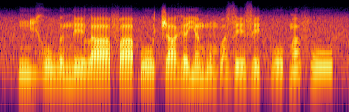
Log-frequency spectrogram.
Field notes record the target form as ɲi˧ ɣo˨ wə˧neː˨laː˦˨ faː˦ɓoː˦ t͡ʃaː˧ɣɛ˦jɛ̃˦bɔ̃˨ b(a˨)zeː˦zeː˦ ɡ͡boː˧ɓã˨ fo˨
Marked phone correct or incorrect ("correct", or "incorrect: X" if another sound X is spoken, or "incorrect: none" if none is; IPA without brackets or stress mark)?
correct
